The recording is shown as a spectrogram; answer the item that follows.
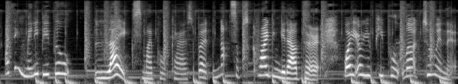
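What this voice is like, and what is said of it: Put-on British accent. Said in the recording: “Why am I talking in a British accent?”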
